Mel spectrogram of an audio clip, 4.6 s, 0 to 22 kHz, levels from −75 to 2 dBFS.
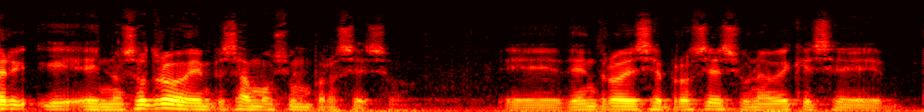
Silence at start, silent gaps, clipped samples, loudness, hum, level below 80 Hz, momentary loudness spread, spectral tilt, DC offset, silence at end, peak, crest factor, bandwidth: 0 s; none; under 0.1%; -21 LUFS; none; -40 dBFS; 12 LU; -6 dB/octave; under 0.1%; 0 s; -4 dBFS; 16 dB; 15.5 kHz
